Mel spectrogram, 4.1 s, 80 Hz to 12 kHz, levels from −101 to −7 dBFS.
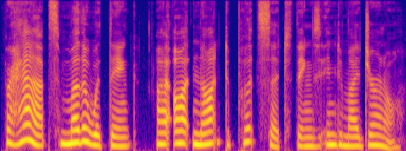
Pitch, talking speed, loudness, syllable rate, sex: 230 Hz, 205 wpm, -17 LUFS, 4.8 syllables/s, female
